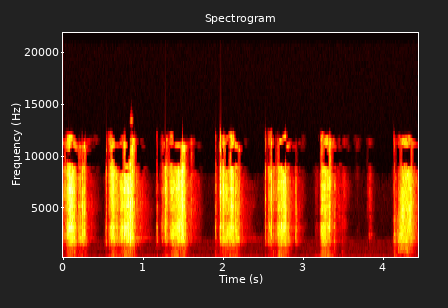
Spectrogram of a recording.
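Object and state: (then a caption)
Bar soap grated on a metal grater. A solid pale block of bar soap is pushed with the fingertips, which have long blue nails, across a small stainless steel grater held in the hand. Seven separate raspy scraping strokes come in a loose rhythm, each a bright, hissy grating burst with a short gap of quiet between them.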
